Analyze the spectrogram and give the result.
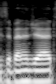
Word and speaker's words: Zibanejad: Mickey Zibanejad, 3 games played, 5 points.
